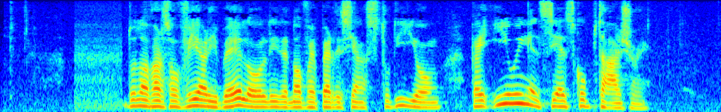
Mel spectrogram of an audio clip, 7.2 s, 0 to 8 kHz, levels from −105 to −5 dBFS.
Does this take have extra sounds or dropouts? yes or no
no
